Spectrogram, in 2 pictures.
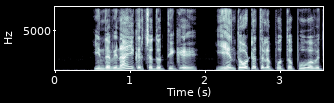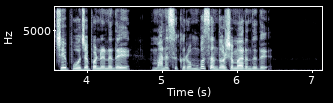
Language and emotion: Tamil, happy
